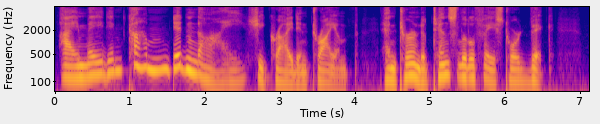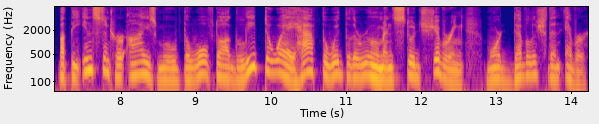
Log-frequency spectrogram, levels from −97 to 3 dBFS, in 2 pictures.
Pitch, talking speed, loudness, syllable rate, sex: 135 Hz, 175 wpm, -20 LUFS, 4.4 syllables/s, male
